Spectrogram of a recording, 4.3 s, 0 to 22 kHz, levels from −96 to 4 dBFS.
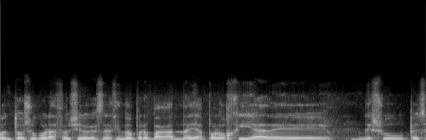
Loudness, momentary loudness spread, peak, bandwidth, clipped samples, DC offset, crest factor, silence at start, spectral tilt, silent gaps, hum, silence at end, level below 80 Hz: -25 LUFS; 7 LU; -6 dBFS; 9.4 kHz; under 0.1%; under 0.1%; 18 dB; 0 s; -5.5 dB/octave; none; none; 0 s; -64 dBFS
